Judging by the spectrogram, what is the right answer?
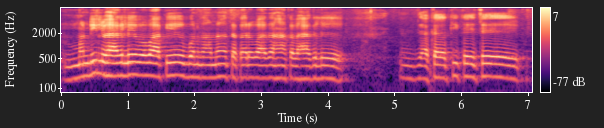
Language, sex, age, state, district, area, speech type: Maithili, female, 60+, Bihar, Saharsa, rural, spontaneous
